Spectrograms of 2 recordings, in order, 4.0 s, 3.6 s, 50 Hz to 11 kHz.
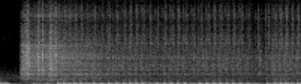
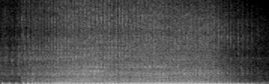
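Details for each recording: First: TaoTao Coolster 110cc youth ATV that had been bogging and backfiring, after repairs (a kink was felt in the fuel line): fires straight up into a crisp, even single-cylinder beat with clean revs. Normal running. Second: TaoTao Coolster 110cc youth ATV with carburettor needle at default, on a test ride: revs into the mid-range then sags and burbles unevenly, no full wide open throttle; bogging, running a little lean.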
